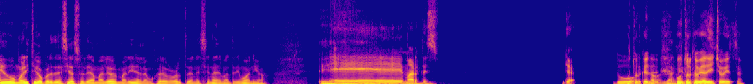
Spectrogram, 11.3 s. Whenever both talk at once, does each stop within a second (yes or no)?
no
